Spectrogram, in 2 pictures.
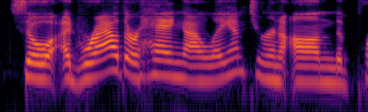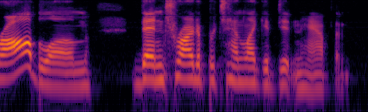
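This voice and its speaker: A woman's voice: medium pitch, normal speed, a bit bright, no room sound. Woman chatting casually, close dry sound. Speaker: guest, writer of a comedy audio show. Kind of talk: casual interview chat.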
